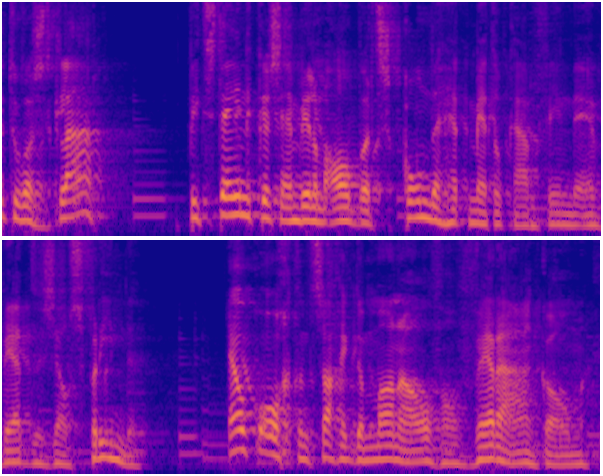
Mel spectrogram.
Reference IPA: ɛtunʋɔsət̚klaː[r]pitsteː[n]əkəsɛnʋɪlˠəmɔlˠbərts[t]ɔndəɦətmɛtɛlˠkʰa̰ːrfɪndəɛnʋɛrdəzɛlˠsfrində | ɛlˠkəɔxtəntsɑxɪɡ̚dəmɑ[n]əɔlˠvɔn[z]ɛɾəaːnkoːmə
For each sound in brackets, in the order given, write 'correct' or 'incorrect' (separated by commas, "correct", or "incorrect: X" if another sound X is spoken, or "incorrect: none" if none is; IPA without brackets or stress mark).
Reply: correct, correct, incorrect: k, correct, incorrect: v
